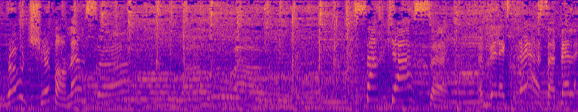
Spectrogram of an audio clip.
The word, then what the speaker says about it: Sarcass: Écrit presque comme ça se prononce, Sarkasse. S-A-R-C-A-S-S.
